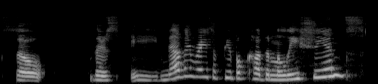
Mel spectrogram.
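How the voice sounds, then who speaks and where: A woman's voice: on the high side, big pitch swings, normal speed, no echo. A woman co-hosting a podcast, partly reading from notes and chatting casually, with sweary, self-mocking asides. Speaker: podcast co-host presenting research.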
